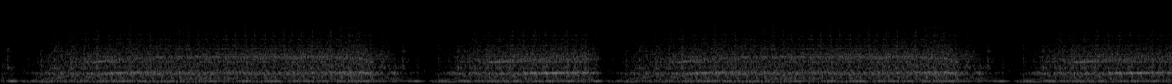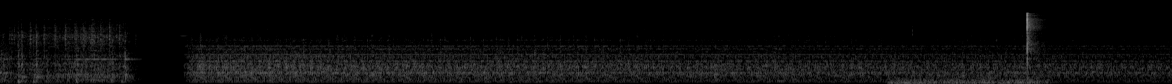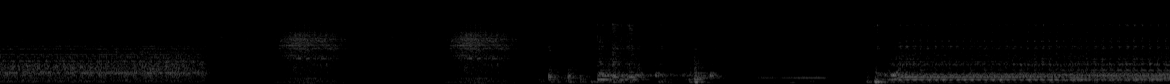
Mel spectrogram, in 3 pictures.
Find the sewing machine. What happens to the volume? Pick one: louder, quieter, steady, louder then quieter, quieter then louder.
quieter.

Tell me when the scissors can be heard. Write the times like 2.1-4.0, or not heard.
20.6-22.1.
